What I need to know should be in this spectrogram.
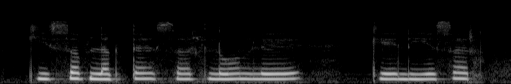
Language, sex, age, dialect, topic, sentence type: Maithili, female, 31-35, Bajjika, banking, question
